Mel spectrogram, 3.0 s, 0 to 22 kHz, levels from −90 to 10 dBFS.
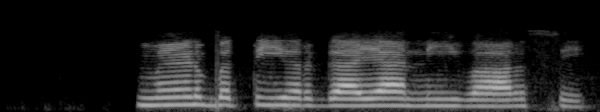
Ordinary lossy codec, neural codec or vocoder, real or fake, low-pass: Opus, 16 kbps; none; real; 7.2 kHz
